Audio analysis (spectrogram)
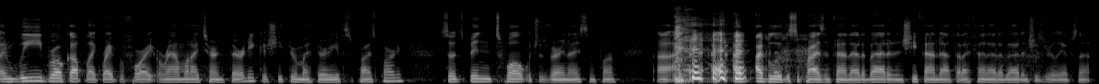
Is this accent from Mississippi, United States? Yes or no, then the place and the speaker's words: no; Long Beach, New York, United States; I grew up in Long Beach, Long Island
